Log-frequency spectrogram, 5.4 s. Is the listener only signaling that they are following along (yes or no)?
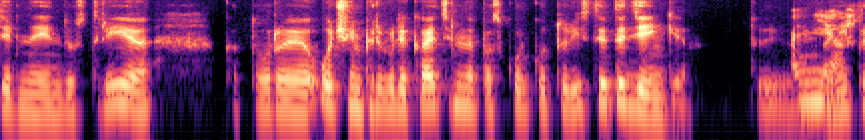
no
